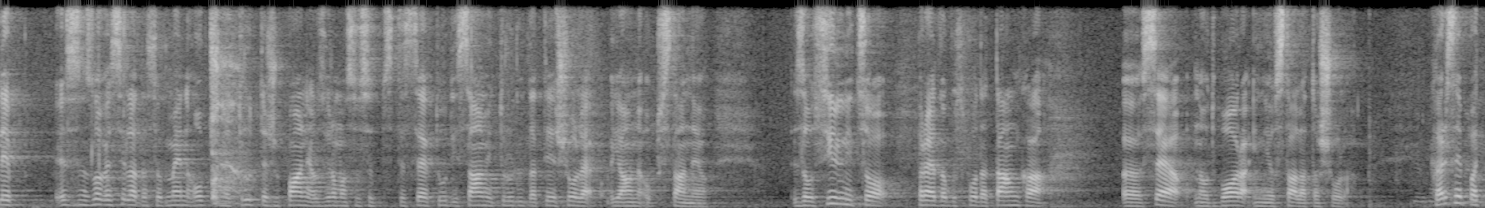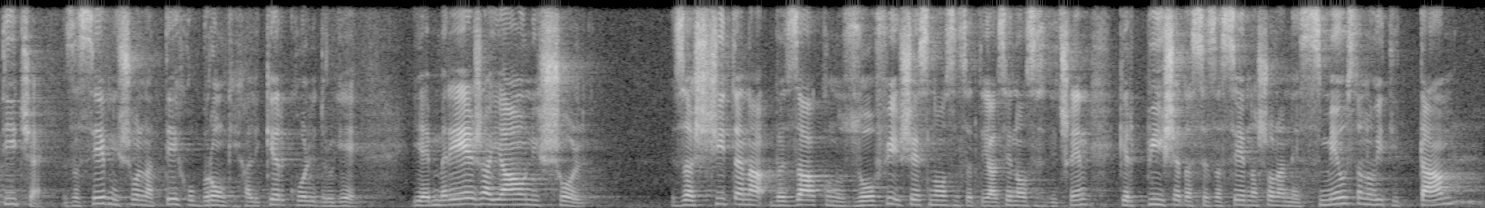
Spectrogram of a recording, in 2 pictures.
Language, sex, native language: Slovenian, female, Slovenian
